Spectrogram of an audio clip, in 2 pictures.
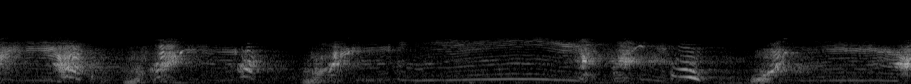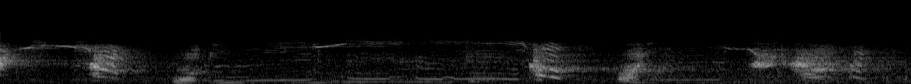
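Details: Baby monkey Leo, hungry for milk, cries to its mother in a long run of harmonic wails, some rising then falling, others dropping steeply, repeated every second or two, with short quieter gaps between.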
